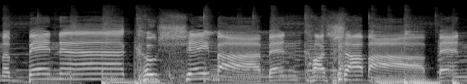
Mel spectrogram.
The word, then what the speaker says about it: Kosiba: the name of Ben Kosiba. Ben Kosiba. Ben Kosiba. Ben. All right, guys, my name's actually Ben Kosiba, or Koshiba, if you say in the original Aramaic dialect.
